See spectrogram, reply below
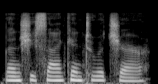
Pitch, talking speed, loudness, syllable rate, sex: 185 Hz, 225 wpm, -15 LUFS, 5.0 syllables/s, female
